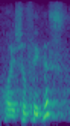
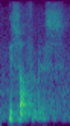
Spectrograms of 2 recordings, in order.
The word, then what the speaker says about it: esophagus: सो we should not pronounce this word as ओइसोफेगस because there is द ओ एट the beginning is silent, so इट इज इसोफेगस.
